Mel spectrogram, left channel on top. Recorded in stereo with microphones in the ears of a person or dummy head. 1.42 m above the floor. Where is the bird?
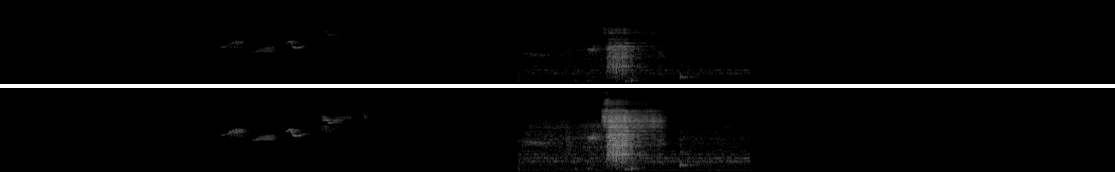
40° right (ahead or behind).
